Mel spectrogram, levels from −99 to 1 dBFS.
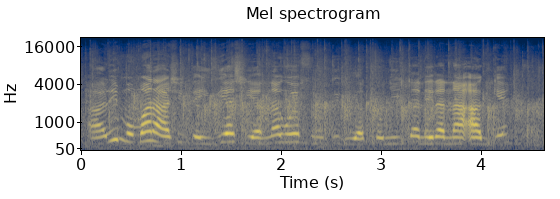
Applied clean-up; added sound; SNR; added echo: none; Applause; 14 dB; none.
